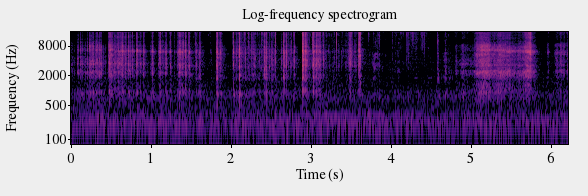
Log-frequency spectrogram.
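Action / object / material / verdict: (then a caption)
scrape / bar of soap / soap / none. A solid, translucent orange bar of dry vintage soap is held in the hand and scraped with a utility knife blade, shaving off crumbly yellow flakes. The scraping comes as a quick run of dry, bright, scratchy strokes with almost no ring, quieting briefly before a final denser burst near the end. Beneath it sits a faint, steady low hum.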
